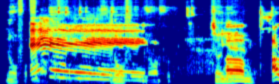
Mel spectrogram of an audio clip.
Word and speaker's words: Norfolk: Yeah, that's how they say it up there, Norfolk.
